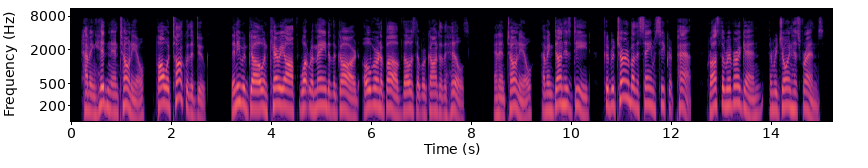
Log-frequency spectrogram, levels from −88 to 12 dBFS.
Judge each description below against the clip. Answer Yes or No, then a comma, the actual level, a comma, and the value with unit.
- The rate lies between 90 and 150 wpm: No, fast, 205 wpm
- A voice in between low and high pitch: Yes, medium, 180 Hz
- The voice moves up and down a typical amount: Yes, average, 4.5 semitones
